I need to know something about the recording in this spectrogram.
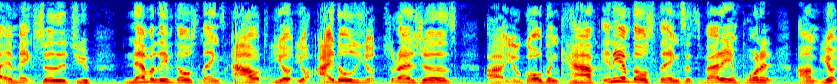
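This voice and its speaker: A man's voice: sits high, pushed and bright. A man presenting to children in a comic rules announcement, mock-earnest, emphatic and repetitive. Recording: long hall reverb.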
